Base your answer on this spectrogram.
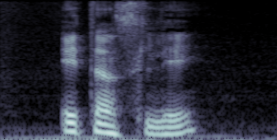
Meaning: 1. to spark (give off sparks) 2. to sparkle, twinkle
- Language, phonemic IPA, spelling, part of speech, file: French, /e.tɛ̃.sle/, étinceler, verb, Fr-étinceler.ogg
